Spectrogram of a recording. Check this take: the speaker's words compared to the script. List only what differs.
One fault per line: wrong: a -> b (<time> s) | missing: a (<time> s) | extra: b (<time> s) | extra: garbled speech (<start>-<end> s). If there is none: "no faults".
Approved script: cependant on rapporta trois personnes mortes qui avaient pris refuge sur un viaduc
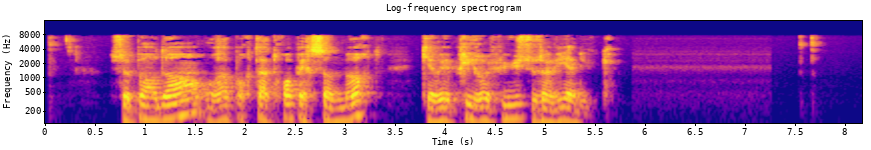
wrong: sur -> sous (4.8 s)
